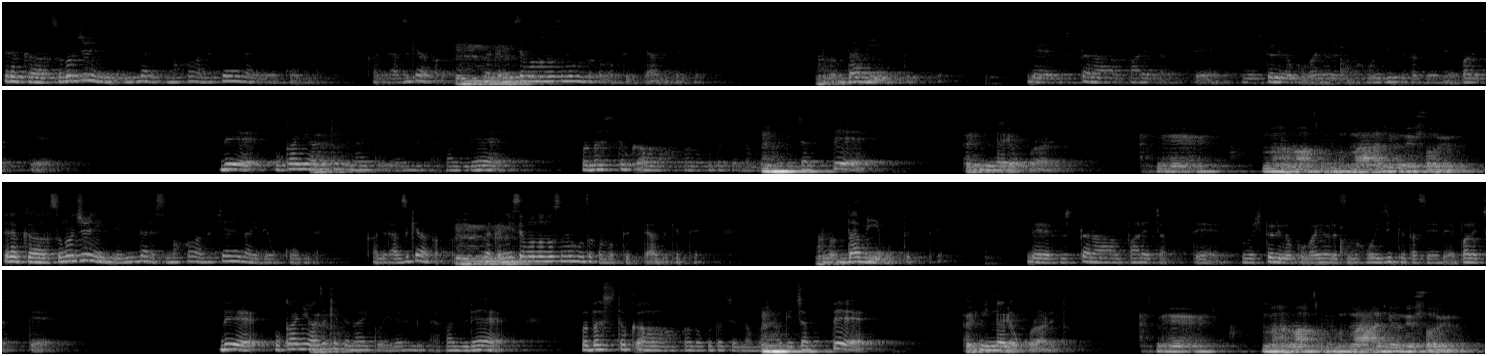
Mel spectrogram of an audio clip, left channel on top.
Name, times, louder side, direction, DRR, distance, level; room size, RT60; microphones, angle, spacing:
voice 1, 0.0-3.1 3.7-6.7 8.2-9.1 10.3-11.7 11.9-15.3 17.0-19.9 20.6-23.5 24.6-25.4, right 3 dB, 90° right, 10 dB, 0.5 m, -34 dB
voice 2, 4.5-5.1 8.1-8.3 18.0-18.1 22.4-22.8 24.5-24.9 26.4-26.9 27.4-29.5, right 2 dB, 30° right, 5 dB, 0.8 m, -24 dB
7.9 x 6.4 x 3.5 m, 0.97 s
head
